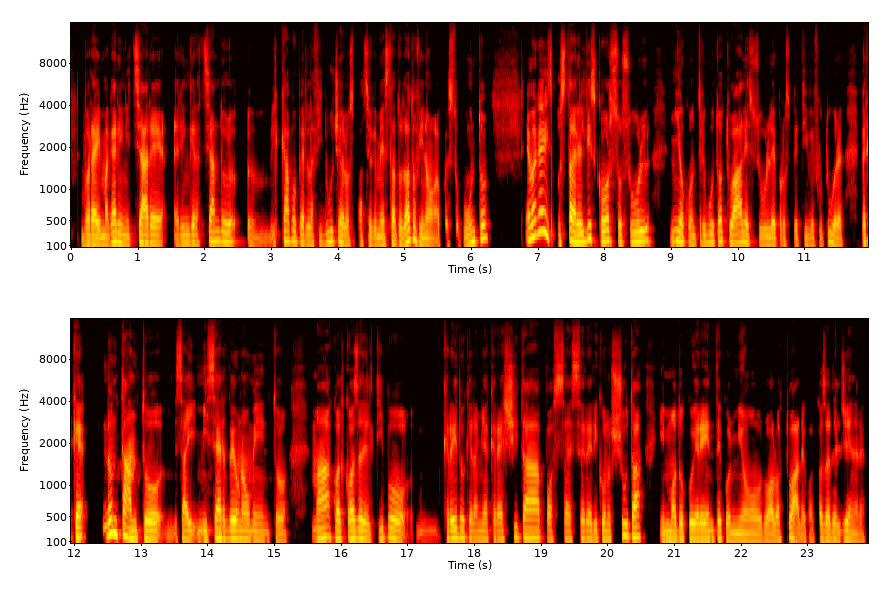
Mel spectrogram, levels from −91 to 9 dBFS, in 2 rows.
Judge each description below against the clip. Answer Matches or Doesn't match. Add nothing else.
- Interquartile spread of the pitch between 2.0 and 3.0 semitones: Doesn't match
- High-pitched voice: Doesn't match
